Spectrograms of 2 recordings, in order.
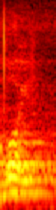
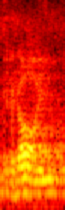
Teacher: Non mesmo boi, que temos un O pechado, que heroi, que temos un O aí aberto.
